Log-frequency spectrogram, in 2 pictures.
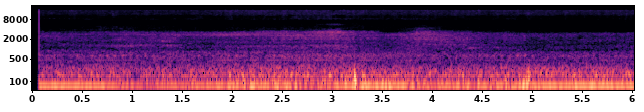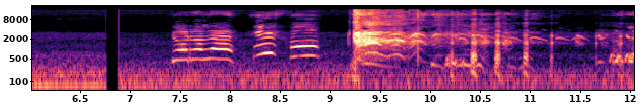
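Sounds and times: low outdoor rumble: 0.1 - 12.0.

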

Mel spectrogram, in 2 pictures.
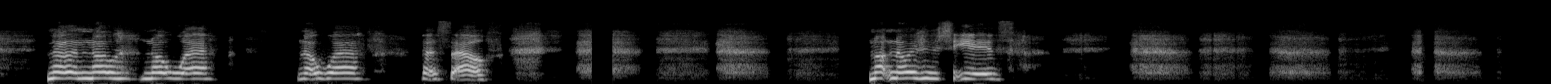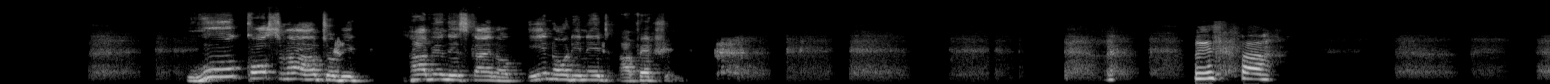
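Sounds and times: woman breathing hard: 0.0 - 0.4, 5.0 - 8.6, 10.1 - 15.2, 16.4 - 17.4, 22.7 - 31.0.

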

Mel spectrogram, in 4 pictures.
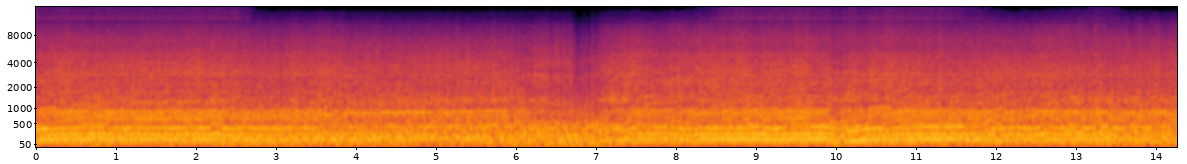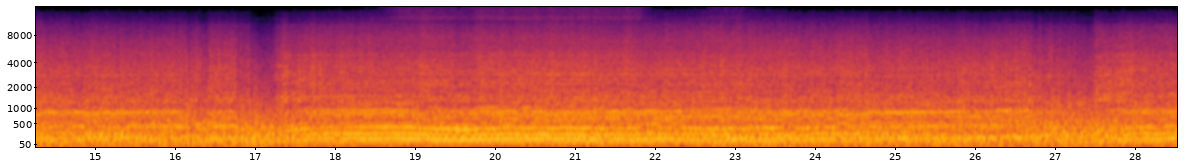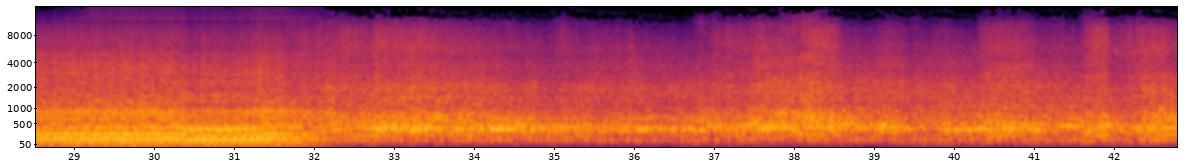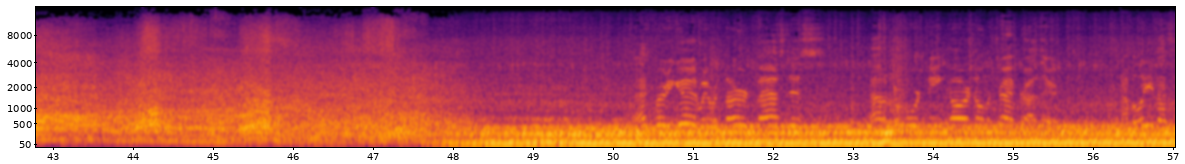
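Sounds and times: race car engine revving: 0.0 - 57.0.

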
